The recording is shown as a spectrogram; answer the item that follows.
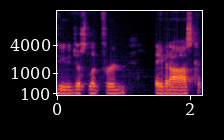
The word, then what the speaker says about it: Ask: So if you just look for David Osk, so my last name, of course, is spelled like ask. So if you're listening right now, it's Ask, Yeah. pronounced Osk.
